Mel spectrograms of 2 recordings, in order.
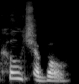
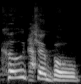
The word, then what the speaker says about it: Coachjable: And I just like to share with everyone the pronunciation of my startup. The coaching platform is actually called Coachjable. It's called Coachjable because everyone on that platform is coachable, because we all have the spirit of the lifelong learning spirit.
